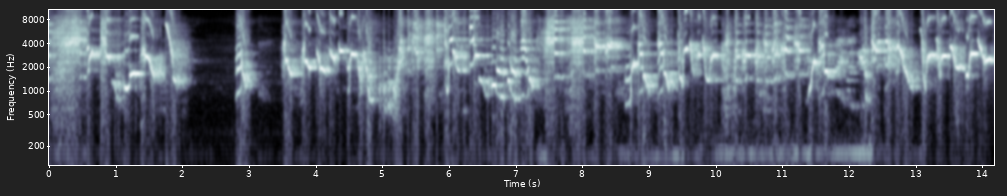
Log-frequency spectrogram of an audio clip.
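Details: A white-rumped shama delivers a full, vigorous song of varied learned phrases, with rapid chatter and bright whistles, a brief gap around three seconds, and a faint low hum in the background.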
